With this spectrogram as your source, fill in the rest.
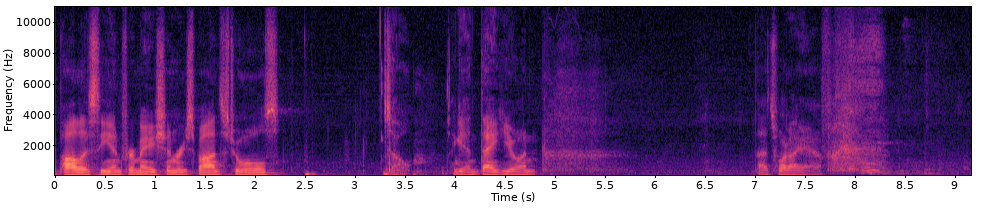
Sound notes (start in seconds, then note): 6.9 chuckles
